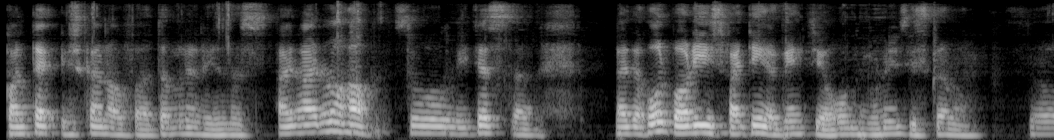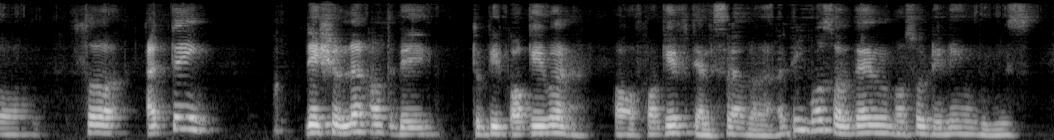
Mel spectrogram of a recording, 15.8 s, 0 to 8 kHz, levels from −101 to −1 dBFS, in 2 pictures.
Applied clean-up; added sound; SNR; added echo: neural mask model DeepFilterNet 3.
